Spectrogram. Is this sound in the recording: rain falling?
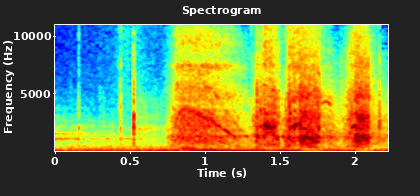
no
